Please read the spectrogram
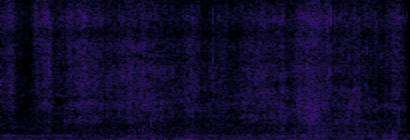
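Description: Plastic shopping bag rustling and crinkling faintly as groceries are rummaged through.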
